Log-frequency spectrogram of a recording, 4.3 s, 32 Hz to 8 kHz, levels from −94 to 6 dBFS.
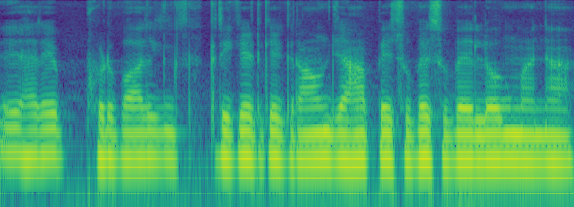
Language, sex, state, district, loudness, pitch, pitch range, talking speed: Chhattisgarhi, male, Chhattisgarh, Rajnandgaon, -13 LUFS, 115 Hz, 110-120 Hz, 180 wpm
